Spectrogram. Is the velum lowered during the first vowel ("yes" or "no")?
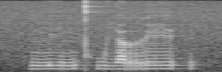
no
